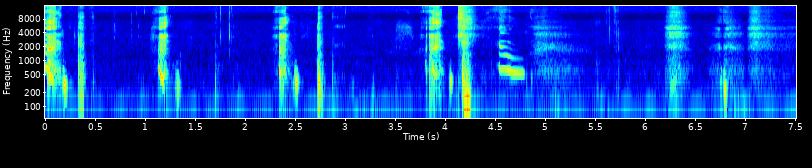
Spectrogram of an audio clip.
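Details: Rapid sneezing after smelling lilies and keeping them nearby: a series of sneezes, several with brief gasping build-ups before the burst.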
